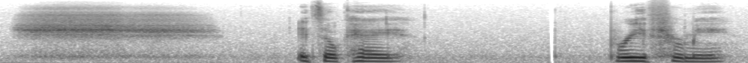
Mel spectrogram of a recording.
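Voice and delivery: soft, hushed comforting whisper; calm him down gently; soothing hush. Acted. Shiro soothing Keith through his panic, whispering.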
